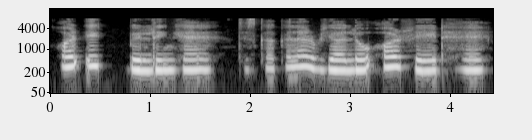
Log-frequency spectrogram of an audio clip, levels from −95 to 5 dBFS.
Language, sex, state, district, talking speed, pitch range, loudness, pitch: Hindi, female, Jharkhand, Ranchi, 135 wpm, 235-295 Hz, -15 LUFS, 245 Hz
